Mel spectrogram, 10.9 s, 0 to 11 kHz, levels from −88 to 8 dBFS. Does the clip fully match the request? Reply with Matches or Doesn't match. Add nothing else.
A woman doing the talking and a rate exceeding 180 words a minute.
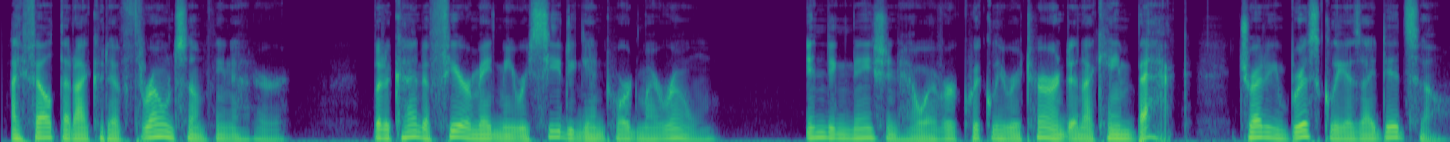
Doesn't match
